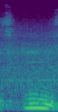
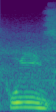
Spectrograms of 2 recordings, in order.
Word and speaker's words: squeeze: he always said the skis theorem it's not pronounced the skis theorem it's the squeeze theorem all right i have nothing but respect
